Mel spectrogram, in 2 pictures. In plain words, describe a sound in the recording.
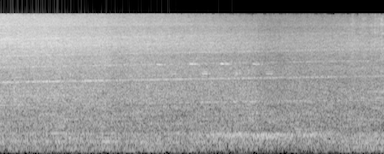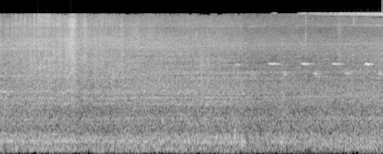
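Wheels squeal faintly on the track.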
